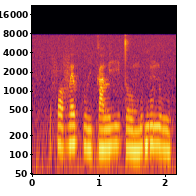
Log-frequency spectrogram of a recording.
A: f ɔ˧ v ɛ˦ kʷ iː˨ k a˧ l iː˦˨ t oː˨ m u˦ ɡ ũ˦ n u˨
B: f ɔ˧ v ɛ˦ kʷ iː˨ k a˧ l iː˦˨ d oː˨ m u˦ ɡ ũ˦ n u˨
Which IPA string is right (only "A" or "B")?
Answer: A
